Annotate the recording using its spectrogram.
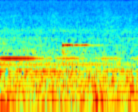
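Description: Quiet live ensemble music with piano: a single high note held softly, with a higher note joining about a second in, over a low rumble of room noise.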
